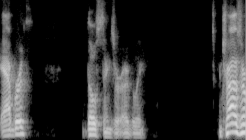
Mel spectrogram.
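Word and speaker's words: Abarth: the Fiat a birth so they pronounce it the a birth those things are ugly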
